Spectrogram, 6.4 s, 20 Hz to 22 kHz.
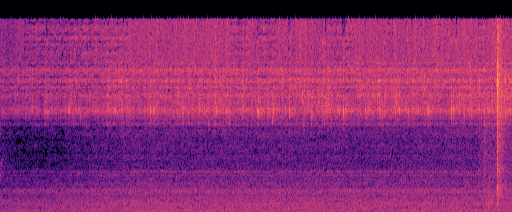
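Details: Midea U 8000 BTU window AC at 108°F outside on medium, drawing 5 A and climbing past 7 A, roughly 677 W: steady fan whoosh over low compressor hum, no rattles or surging; normal operation under high load.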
